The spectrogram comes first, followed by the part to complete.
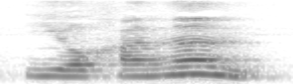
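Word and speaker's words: יוחנן: nadie se llama juan saben cómo se dice en hebreo juan yohanan así le decían a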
